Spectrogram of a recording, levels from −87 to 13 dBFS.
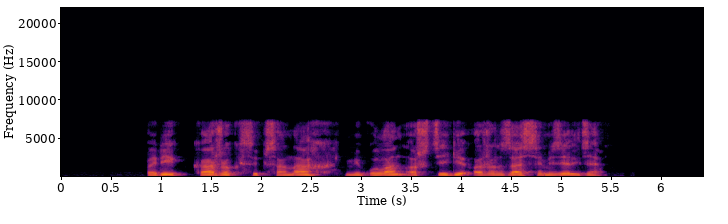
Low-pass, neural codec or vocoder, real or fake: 7.2 kHz; codec, 16 kHz, 8 kbps, FunCodec, trained on LibriTTS, 25 frames a second; fake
